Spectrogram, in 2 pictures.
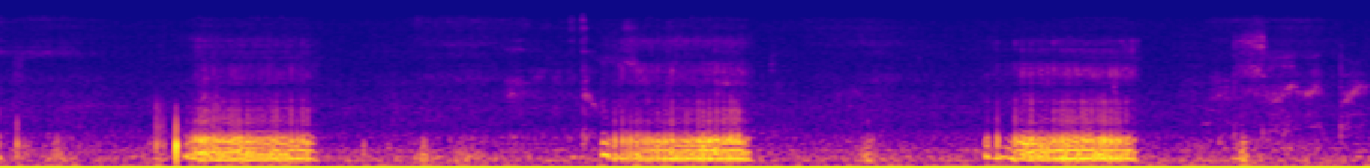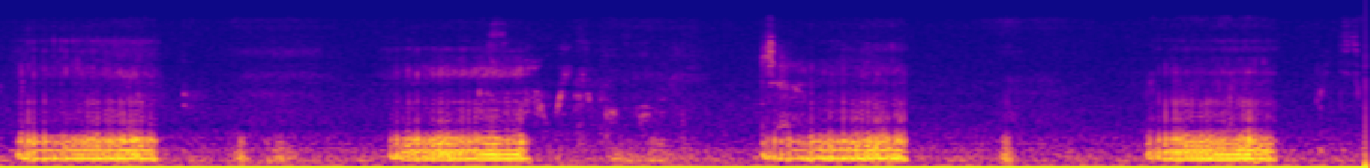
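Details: Puppy asleep and snoring very loud: seven deep, rasping low snores at a steady rhythm, roughly one every two and a half seconds, with soft background voices and quiet room noise in the gaps.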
